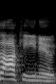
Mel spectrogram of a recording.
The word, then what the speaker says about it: Akainu: So Aka means red, Inu means dog. Okay, so Aka, Inu... But then also people do AKAI, so they do that as the first syllable, and then nu as the second. So Akai Nu. Sometimes they say it that way.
